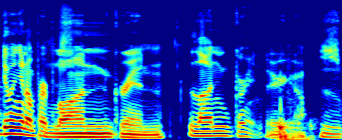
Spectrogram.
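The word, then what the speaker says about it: Lundgren: it's I'm not doing it on purpose lungren lungren there you go this is worse than cricked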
